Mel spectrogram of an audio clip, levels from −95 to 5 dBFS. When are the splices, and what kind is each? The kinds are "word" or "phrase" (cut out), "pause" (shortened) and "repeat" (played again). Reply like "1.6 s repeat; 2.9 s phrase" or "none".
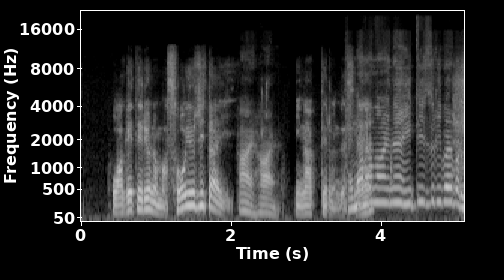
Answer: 2.8 s pause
